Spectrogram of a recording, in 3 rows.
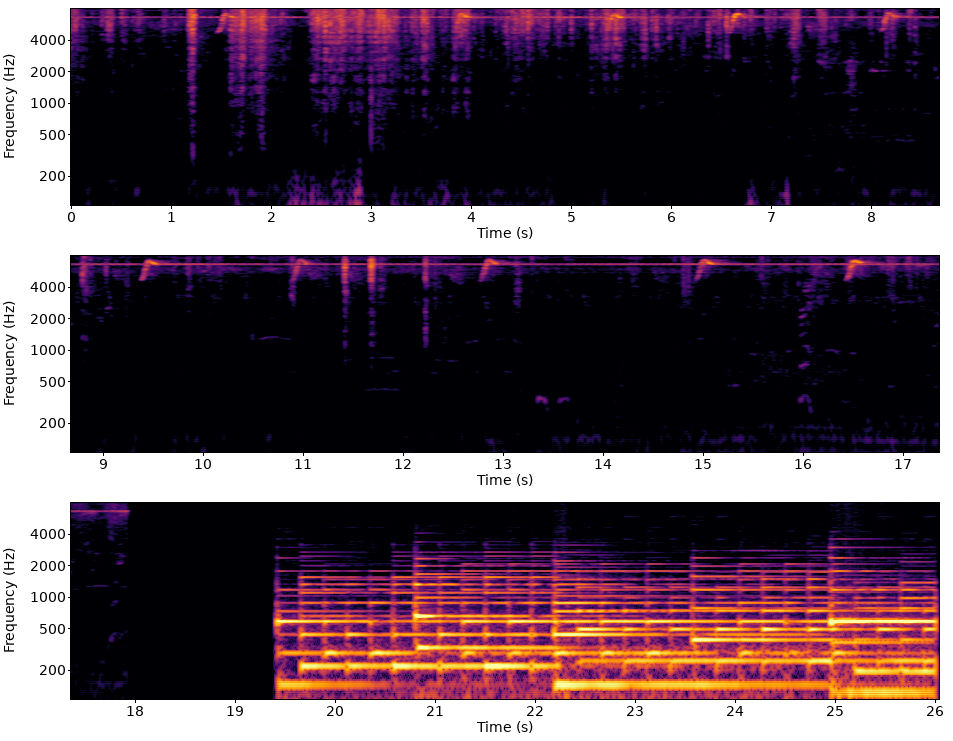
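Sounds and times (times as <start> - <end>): rustling: 0.0 - 13.4
bird chirping: 3.8 - 18.0.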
